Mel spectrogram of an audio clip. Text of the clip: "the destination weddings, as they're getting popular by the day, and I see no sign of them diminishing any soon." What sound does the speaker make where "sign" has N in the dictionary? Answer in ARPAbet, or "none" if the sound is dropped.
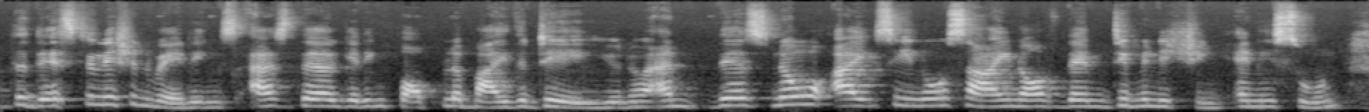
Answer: N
